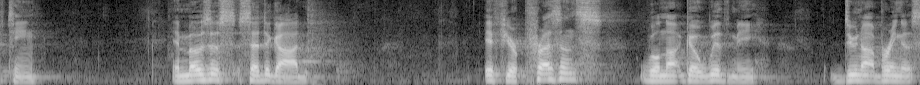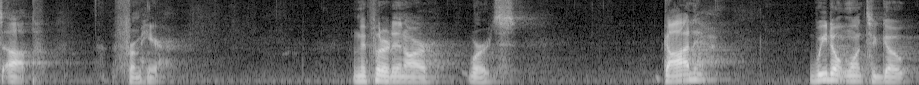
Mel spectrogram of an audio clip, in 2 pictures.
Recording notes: Green Hill Church Live - Second Service.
